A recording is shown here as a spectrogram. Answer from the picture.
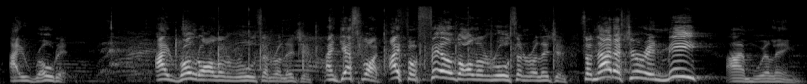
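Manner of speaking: God declaring his authority, swelling; preacher voicing God, building to a shout; God speaking, building. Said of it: "the source says".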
